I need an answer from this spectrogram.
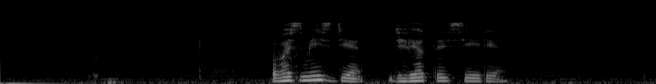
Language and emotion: Russian, neutral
